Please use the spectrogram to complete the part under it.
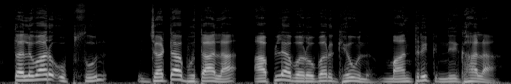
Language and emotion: Marathi, neutral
